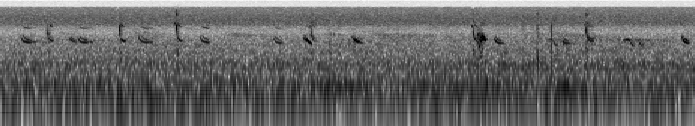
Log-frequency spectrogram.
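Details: Large American robin nestlings in their nest give thin, high peeps in quick, uneven runs, sometimes several at once, over a low steady hum.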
